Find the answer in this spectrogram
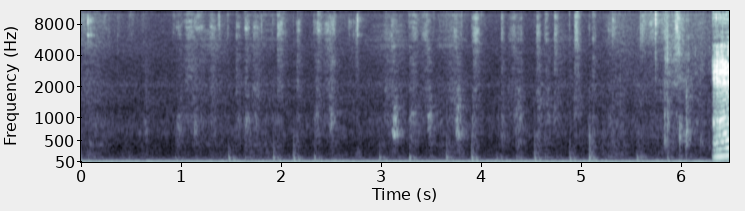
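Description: A pen writing a word on an index card on a desk: a string of short, uneven taps and light scratchy strokes.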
